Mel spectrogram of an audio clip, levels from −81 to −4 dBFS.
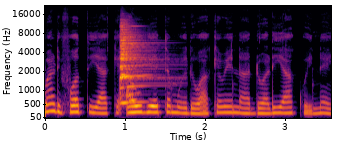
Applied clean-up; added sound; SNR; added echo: none; Gong; -3 dB; none.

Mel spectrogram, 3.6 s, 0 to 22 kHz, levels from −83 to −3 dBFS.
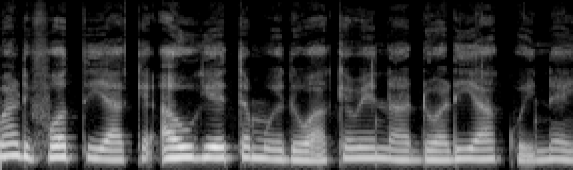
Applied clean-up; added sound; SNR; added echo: none; none; none; none.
